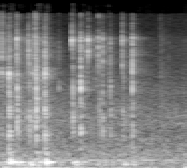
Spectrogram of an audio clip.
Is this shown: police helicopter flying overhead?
no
